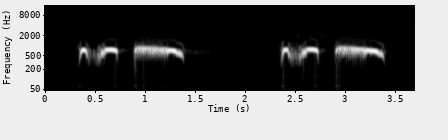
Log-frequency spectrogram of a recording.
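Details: Decoy spotted dove calling to attract wild doves into a trap, giving two full phrases of a brief double coo followed by a longer, steady, slightly falling coo, about two seconds apart, in quiet surroundings.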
